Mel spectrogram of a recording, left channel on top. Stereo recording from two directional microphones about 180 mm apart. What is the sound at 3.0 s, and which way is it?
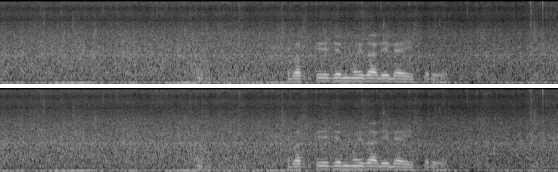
Speech, 5° left (ahead or behind).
